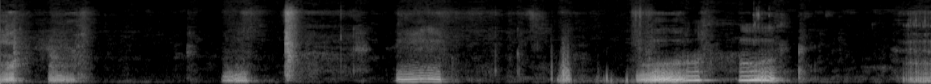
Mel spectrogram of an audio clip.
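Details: Playful Labrador Retriever giving short, low growls and grumbles in scattered bursts, with the loudest rough growls about ten and eleven seconds in and quiet gaps between them.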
